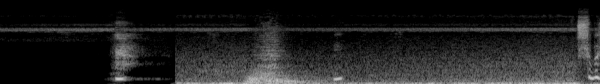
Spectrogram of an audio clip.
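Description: Crickets chirring in a steady high-pitched drone. A brief sharp knock comes about a second in, and a louder rustling noise comes about two and a half seconds in.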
